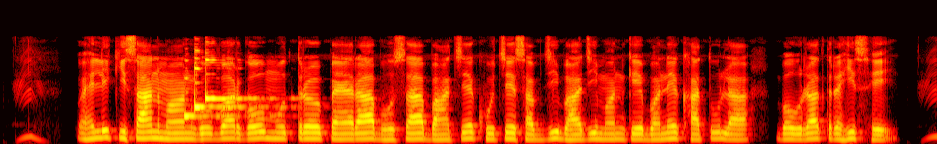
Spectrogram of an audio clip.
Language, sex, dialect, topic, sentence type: Chhattisgarhi, male, Eastern, agriculture, statement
